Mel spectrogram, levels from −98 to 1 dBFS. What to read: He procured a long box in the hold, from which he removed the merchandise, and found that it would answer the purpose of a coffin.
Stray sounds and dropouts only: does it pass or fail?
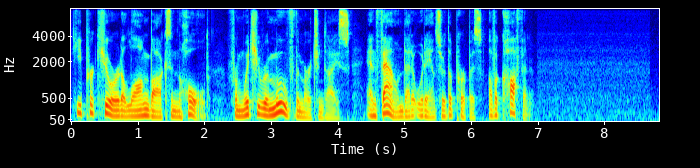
pass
